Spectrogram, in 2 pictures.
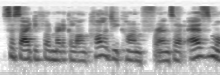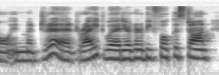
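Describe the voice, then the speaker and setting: A woman's voice: mid-range voice, brisk, darkish tone, distant mic. A woman hosting an interview show, effusive and chatty, with frequent fillers. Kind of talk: interview conversation.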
